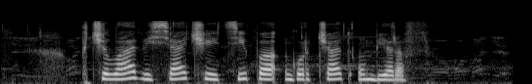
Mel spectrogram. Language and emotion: Russian, neutral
